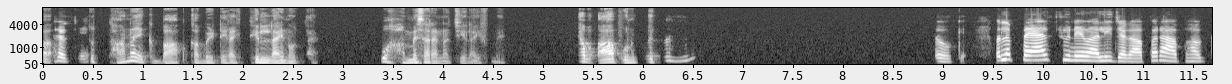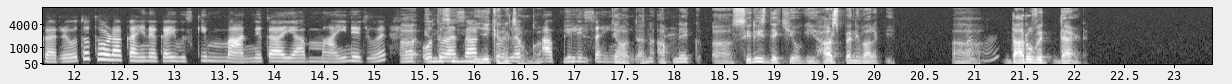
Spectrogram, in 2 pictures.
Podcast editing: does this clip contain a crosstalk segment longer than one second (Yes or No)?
Yes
